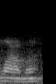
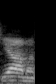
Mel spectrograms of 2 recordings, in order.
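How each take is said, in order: First: The word begins with an L sound. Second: The word begins with a Y sound. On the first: The speaker calls it wrong. "not llama" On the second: The speaker calls it right. "it's llama"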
